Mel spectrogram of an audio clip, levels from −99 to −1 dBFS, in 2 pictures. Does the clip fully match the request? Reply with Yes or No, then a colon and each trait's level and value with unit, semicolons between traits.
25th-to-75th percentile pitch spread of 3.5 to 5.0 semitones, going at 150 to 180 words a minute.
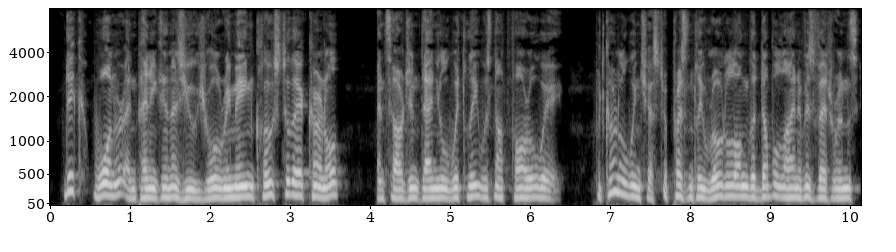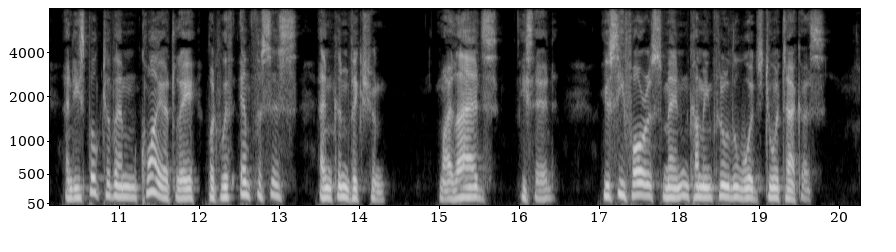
No: average, 2.7 semitones; average, 170 wpm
